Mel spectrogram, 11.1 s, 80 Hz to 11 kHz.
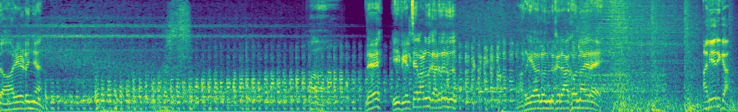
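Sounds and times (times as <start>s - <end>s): fast pulsing pattern: 0.0s - 9.9s.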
